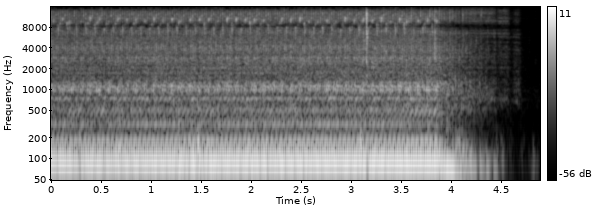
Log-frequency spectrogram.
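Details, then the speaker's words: Rebuilt Triumph Spitfire 1500 engine (FM125586UE), crank turned, compression 190–210 psi, oil pressure 80 psi cold, ≥47 psi hot. A deep, even unmuffled drone with a light regular fuel pump tick holds steady until shut-off. Normal healthy running. "The clicking noise is the fuel pump, and does not have a muffler, so it is a little bit loud."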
